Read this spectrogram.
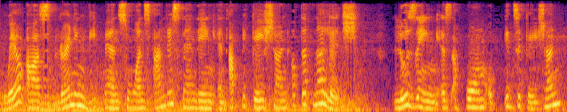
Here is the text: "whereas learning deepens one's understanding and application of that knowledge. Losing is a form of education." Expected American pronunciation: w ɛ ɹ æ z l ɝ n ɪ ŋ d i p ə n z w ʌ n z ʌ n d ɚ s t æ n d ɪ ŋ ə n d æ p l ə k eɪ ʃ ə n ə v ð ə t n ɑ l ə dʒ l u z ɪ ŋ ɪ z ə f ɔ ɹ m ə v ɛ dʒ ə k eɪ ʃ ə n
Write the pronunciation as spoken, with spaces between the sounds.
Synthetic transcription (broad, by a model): w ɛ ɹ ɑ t l ɝ n ɪ ŋ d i p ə n s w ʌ n s ʌ n d ɚ s t æ n d ɪ ŋ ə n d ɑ p l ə k eɪ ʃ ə n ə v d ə t n ɑ l ə dʒ l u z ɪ ŋ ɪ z ə f ɔ ɹ m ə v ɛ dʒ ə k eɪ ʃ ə n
